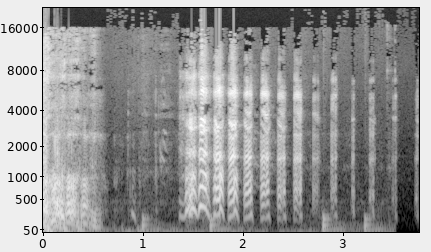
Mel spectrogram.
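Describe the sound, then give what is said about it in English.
A person imitates a horse neigh while retelling a Robin Williams joke about Arnold taking horse hormones: a breathy burst, then a rapid series of wavering, quavering pulses that trail off, with no other talking. “He was talking about how Arnold was like really, really strong and stuff way back in the day, and he asked him, you know, Arnold, are you taking horse hormones? And he's like, no!”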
